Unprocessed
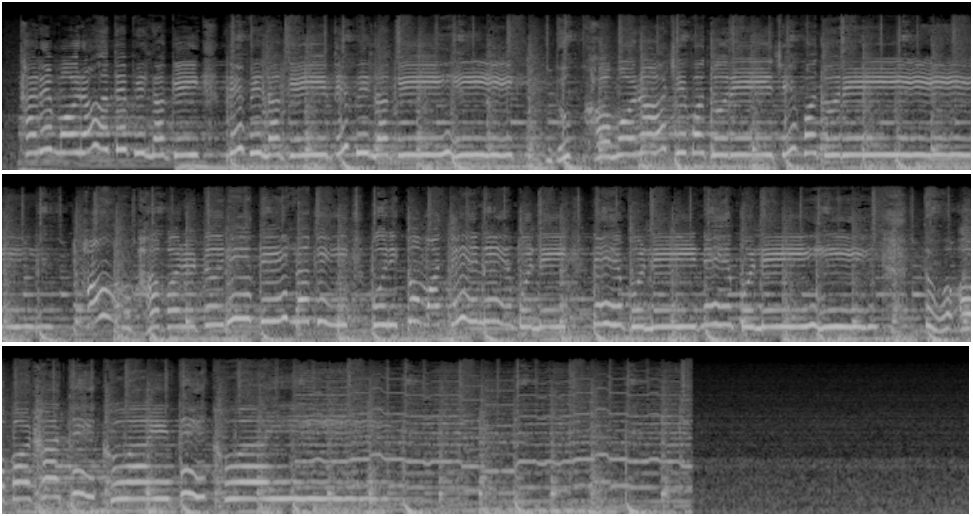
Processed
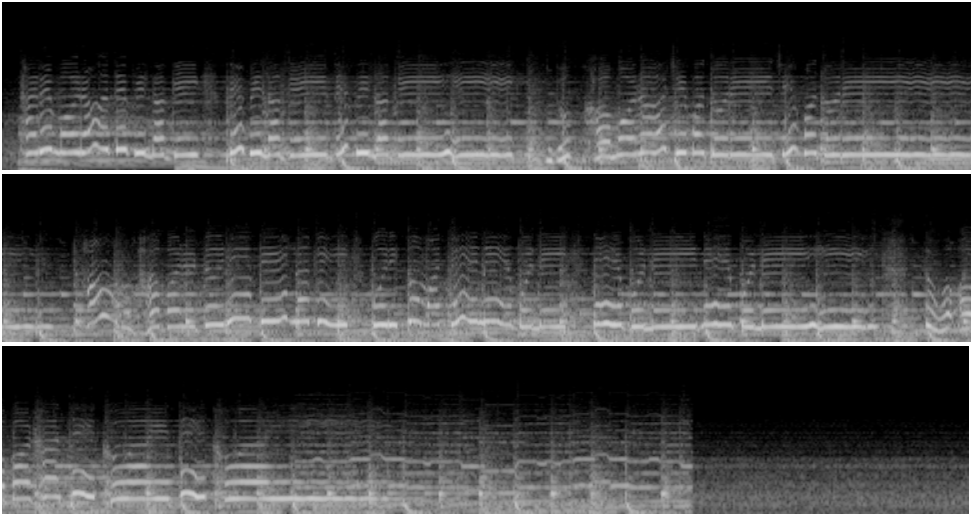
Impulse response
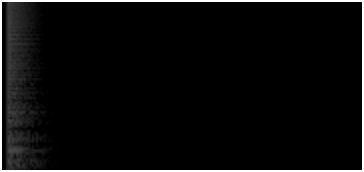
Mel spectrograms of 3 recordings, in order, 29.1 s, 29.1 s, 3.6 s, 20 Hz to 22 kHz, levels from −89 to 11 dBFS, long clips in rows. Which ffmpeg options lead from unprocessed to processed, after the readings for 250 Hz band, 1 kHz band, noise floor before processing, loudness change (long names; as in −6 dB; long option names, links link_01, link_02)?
+6.5 dB, +1.0 dB, −45 dBFS, +4.5 dB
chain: -af "lowpass=1100,equalizer=frequency=350:width=0.54:gain=9.5,aecho=1:1:4.2:0.44,volume=-1.5dB"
